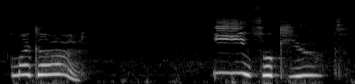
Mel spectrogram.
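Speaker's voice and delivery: high, loud squeal; high, drawn-out delighted gush; gushing over cuteness. Acted. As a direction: squeal at something adorable. Gushing over the cute robot.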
